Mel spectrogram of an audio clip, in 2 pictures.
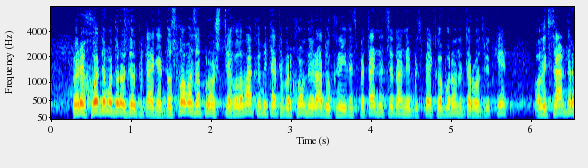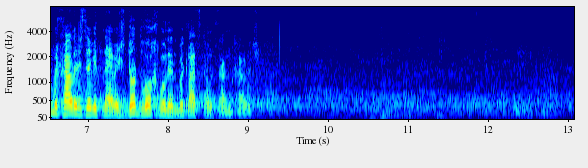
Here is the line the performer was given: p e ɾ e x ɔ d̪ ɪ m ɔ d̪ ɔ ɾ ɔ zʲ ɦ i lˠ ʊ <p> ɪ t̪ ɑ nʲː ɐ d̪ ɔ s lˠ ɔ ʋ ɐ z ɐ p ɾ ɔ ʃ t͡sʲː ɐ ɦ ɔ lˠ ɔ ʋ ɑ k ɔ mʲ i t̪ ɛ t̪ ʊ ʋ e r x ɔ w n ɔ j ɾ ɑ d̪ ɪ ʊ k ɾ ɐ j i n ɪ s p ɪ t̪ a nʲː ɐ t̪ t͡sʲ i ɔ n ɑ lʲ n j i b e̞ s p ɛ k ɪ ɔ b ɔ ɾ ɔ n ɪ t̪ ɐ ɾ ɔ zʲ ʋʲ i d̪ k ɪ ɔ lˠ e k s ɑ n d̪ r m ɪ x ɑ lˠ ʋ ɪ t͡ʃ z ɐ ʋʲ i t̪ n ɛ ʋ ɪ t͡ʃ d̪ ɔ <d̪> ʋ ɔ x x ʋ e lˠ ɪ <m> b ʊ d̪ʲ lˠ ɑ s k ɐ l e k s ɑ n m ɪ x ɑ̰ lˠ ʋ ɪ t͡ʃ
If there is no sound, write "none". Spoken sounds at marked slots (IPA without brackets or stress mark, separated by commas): p, d̪, n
